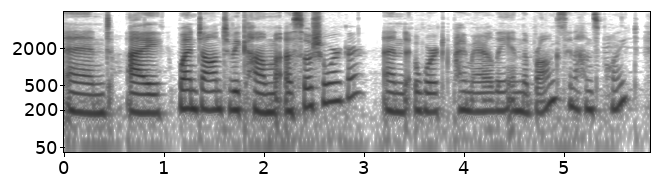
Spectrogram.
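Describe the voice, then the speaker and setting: On a very clean recording with a silent background, a woman talks at a moderate pace. She has a plain, everyday voice, medium pitch and ordinary pitch variation. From Connecticut, US (born in India). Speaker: venture capitalist. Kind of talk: interview. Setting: studio.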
